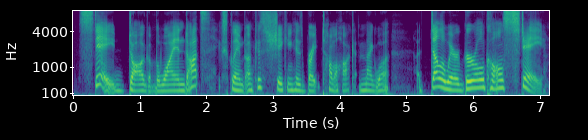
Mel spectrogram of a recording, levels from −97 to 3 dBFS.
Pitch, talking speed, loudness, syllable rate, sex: 190 Hz, 150 wpm, -20 LUFS, 4.7 syllables/s, female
